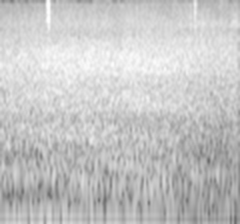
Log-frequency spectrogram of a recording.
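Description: Steady hiss of cars passing on a wet street, with a brief tick about half a second in.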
